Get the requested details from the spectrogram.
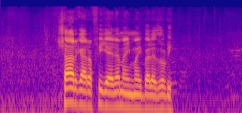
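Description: A man nearby calls out loudly.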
